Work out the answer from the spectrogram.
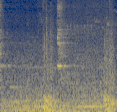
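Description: A door opens to the outside in a video game, with a brief whooshing mechanical slide over a steady background hum and no talk.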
